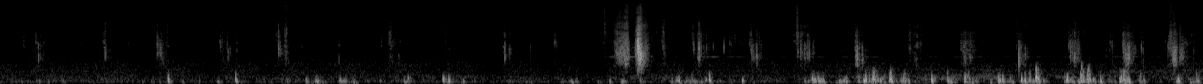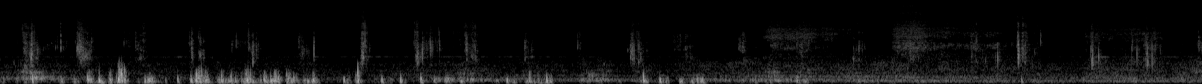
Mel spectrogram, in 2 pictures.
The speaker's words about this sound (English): So just while I'm walking, just parked a little bit further while I'm walking to the facility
